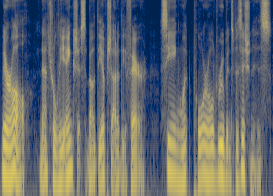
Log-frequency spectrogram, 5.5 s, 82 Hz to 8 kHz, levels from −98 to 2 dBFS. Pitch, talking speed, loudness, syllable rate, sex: 125 Hz, 200 wpm, -20 LUFS, 5.7 syllables/s, male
